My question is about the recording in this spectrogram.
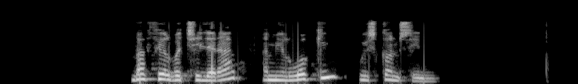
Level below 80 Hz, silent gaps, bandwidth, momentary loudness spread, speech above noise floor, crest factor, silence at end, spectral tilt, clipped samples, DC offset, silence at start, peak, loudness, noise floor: -52 dBFS; 2.57-2.61 s, 3.47-3.59 s; 8 kHz; 8 LU; over 75 dB; 18 dB; 1.45 s; -4.5 dB/octave; under 0.1%; under 0.1%; 1.3 s; 0 dBFS; -16 LUFS; under -90 dBFS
